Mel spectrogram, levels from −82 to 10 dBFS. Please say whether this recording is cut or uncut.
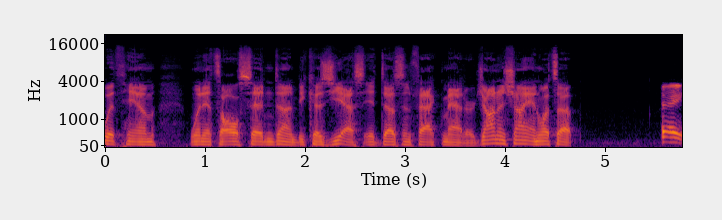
uncut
